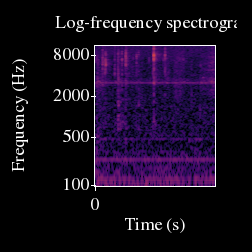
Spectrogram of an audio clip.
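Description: Quiet, close typing on a computer keyboard, a short burst of light key clicks over a low background hum.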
